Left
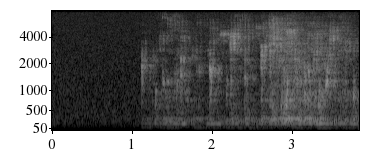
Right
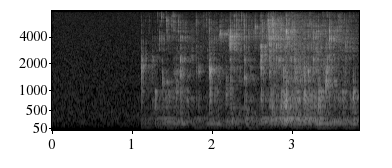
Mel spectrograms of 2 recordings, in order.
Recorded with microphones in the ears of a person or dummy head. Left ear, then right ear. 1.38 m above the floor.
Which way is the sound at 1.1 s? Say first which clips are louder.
Right 3 dB; 80° right.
